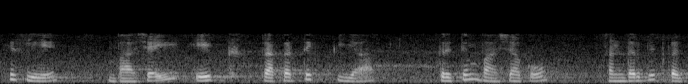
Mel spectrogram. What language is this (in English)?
Hindi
